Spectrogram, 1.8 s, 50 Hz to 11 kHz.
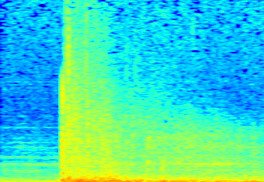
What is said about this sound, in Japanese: だが軌道に乗る高度に到達する寸前ファルコン1はぐらつき始め爆発した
